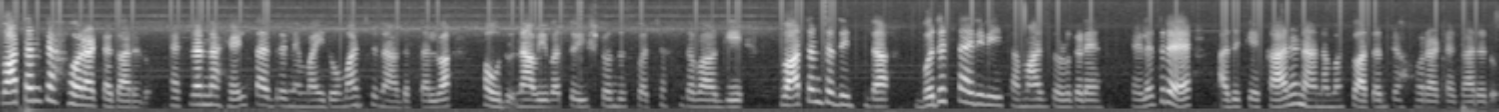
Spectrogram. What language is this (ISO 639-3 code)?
kan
